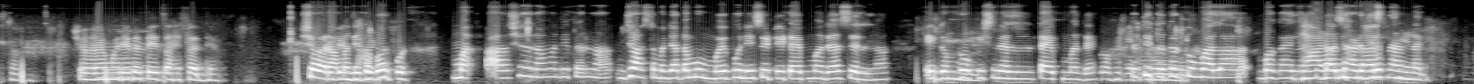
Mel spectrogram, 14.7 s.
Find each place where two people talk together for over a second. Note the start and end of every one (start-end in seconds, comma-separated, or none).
13.0-14.2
